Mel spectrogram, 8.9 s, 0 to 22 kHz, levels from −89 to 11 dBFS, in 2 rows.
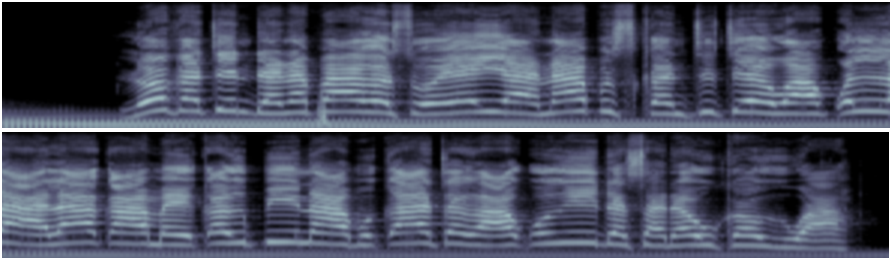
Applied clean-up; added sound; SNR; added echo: none; Bass guitar; 18 dB; none.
